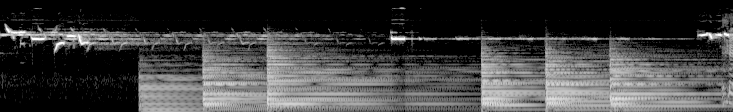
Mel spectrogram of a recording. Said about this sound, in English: I'm assuming that's the Latin name of some common American bird. The brown creeper.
